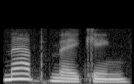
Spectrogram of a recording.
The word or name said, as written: mapmaking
